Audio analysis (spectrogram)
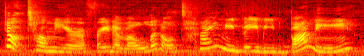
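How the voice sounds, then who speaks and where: A woman's voice: fairly high pitch, sing-song, normal speed, background noise. A woman teacher voicing a cheerful female pet owner in a storybook read-aloud, coaxing and sing-song. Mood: exasperated.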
